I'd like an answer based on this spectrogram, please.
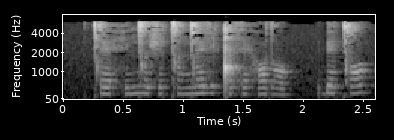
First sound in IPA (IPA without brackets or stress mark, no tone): ǀ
